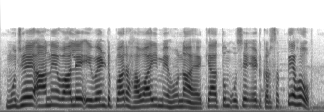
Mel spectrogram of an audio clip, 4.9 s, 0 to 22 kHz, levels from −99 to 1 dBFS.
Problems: constant background noise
